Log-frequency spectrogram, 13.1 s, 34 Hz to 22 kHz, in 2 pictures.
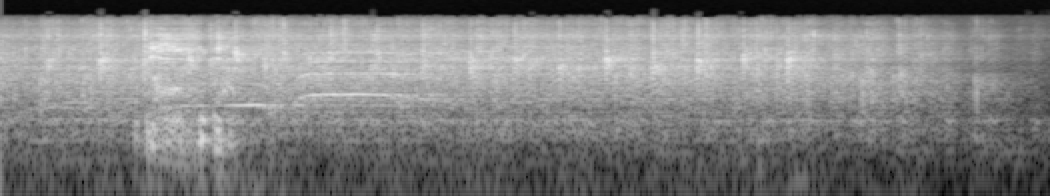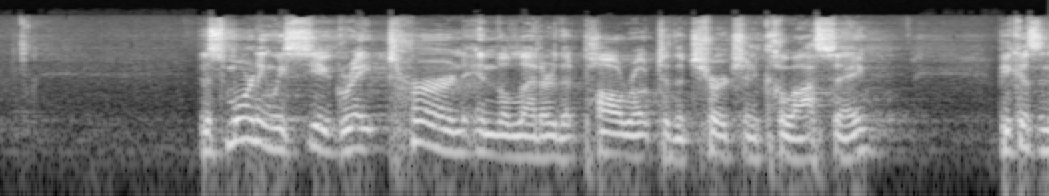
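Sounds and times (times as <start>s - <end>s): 
roomful of people applauding: 0.0s - 6.6s
whoops from the audience: 0.2s - 3.1s
speech: 0.8s - 1.6s, 7.8s - 12.2s, 12.8s - 13.1s.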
